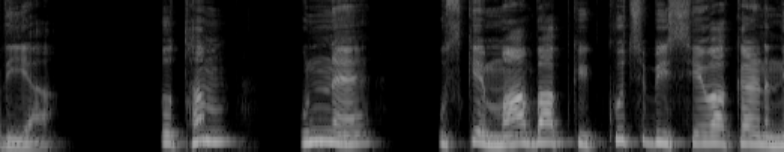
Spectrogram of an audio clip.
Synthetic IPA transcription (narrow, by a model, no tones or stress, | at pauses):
d̪ɪja̰ | t̪ot̪ʰɐm | ʊnːɛ | ʊskemãːbaːpkikʊt͡ʃʰbʱiseːʋakɐɾəɽ̃n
